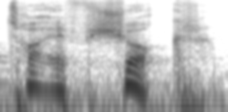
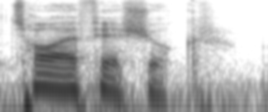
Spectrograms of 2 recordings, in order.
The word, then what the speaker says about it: Taefeshokhr: There's a new paper, a new academic paper um, written by a few people, including the scientist Dr. Nima Taefeshokhr. Mm-hmm. Sorry, Taefeshokhr.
